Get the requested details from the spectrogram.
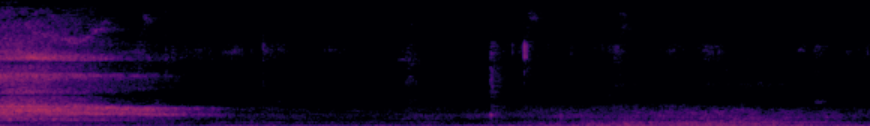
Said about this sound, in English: Again, invite a deep cleansing breath into your body. Open the mouth, release, let it go.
